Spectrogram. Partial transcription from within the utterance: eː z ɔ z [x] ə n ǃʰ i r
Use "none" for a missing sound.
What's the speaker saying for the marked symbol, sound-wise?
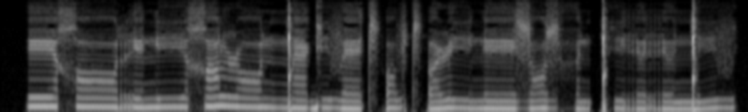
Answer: h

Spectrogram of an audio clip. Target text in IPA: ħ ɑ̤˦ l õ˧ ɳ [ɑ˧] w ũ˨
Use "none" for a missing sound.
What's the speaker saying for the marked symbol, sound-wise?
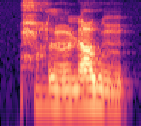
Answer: ɑ˧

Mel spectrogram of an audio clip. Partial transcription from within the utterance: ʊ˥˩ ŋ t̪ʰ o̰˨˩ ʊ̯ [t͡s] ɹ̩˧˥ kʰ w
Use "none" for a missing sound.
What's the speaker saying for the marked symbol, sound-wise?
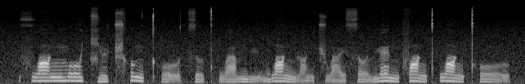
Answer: t͡s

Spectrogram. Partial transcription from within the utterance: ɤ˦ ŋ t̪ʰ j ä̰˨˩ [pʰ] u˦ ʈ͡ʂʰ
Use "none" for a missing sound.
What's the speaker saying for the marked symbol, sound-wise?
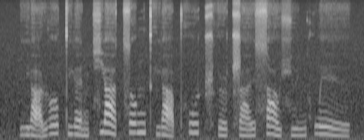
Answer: pʰ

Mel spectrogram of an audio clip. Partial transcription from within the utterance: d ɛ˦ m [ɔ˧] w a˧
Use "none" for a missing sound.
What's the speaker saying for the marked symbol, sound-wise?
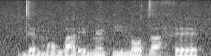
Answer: ɔ̃˧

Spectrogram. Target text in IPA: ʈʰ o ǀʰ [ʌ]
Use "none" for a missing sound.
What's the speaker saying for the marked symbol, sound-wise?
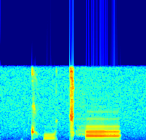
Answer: a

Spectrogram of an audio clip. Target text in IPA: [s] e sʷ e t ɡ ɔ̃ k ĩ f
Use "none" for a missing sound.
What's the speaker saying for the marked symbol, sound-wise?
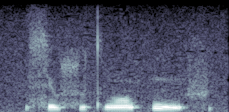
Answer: s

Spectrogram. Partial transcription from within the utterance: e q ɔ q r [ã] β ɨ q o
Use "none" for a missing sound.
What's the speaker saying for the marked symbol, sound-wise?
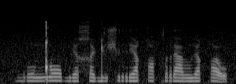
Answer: a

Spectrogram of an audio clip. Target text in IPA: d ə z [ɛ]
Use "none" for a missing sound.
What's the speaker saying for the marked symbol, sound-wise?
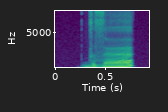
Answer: æ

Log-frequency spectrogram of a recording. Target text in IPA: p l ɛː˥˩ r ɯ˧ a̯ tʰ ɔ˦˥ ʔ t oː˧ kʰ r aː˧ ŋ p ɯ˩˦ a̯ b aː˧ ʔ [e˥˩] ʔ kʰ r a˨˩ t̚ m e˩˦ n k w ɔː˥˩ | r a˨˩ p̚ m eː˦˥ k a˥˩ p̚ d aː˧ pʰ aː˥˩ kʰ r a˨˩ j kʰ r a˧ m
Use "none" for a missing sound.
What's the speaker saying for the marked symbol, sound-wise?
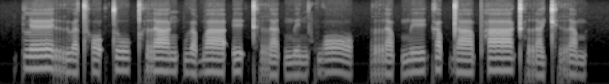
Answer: e˥˩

